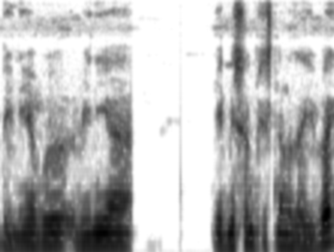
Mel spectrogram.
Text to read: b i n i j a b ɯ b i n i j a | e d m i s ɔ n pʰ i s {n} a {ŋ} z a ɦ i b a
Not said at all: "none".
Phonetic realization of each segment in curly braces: n, ŋ

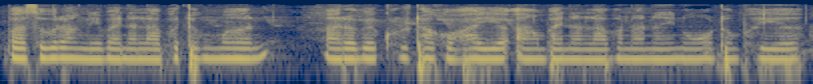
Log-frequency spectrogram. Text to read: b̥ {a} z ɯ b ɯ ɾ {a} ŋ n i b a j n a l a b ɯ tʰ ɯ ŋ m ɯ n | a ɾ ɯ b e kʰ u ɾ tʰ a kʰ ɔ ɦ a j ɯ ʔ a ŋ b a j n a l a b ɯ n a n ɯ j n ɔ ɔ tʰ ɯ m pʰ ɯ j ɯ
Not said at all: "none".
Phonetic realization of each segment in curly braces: a, a

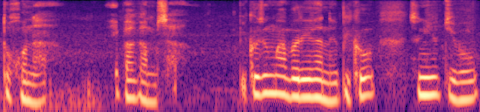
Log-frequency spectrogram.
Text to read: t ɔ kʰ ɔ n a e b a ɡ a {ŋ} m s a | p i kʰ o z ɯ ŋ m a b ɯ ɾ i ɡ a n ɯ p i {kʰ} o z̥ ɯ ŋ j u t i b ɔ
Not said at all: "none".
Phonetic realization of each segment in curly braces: none, kʰ

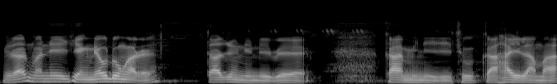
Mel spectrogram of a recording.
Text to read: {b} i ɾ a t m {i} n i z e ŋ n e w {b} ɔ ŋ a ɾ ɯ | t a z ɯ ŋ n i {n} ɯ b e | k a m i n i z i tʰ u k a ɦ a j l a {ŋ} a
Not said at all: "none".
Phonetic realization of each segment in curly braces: m, a, d, n, m

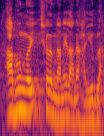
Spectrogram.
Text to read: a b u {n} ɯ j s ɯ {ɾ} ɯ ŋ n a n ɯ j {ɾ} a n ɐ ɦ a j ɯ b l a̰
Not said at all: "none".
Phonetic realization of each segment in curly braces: ŋ, l, l

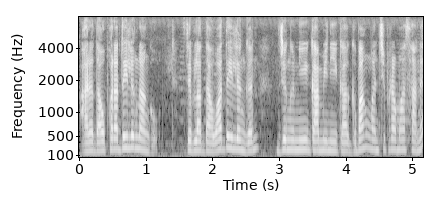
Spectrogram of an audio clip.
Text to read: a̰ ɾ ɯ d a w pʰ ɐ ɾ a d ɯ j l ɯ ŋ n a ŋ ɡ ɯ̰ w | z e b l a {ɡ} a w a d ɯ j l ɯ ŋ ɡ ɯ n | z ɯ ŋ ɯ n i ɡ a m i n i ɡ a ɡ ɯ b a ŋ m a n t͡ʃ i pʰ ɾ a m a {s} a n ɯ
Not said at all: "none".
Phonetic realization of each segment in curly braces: d, s

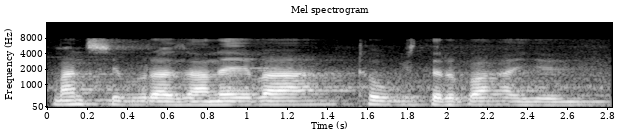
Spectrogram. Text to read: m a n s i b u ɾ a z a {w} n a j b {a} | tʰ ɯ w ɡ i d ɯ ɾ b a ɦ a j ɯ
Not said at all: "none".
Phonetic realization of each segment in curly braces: none, a

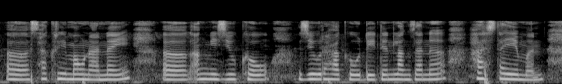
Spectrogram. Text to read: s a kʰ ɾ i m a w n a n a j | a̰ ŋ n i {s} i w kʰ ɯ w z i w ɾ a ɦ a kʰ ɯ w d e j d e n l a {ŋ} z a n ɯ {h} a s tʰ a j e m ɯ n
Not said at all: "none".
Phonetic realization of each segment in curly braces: z, ŋ, h

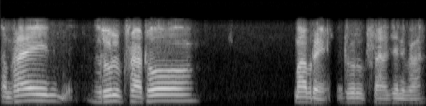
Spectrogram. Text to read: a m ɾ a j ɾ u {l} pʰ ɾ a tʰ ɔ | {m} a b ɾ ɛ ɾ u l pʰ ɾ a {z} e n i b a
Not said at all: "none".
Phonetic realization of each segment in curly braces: l, m, z

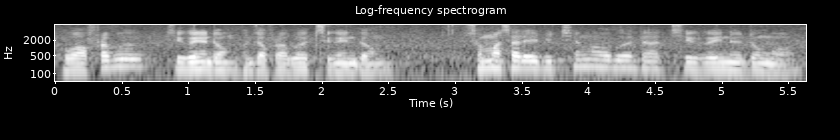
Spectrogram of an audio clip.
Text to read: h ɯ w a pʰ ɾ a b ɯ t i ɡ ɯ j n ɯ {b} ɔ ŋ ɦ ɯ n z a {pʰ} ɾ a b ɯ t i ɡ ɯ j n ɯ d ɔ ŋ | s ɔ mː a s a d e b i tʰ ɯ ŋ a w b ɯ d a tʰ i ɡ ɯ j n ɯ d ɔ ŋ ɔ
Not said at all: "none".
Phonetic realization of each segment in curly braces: d, pʰ

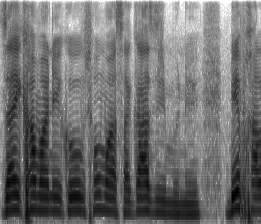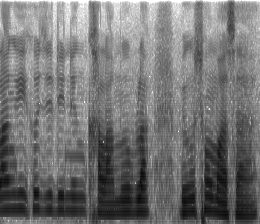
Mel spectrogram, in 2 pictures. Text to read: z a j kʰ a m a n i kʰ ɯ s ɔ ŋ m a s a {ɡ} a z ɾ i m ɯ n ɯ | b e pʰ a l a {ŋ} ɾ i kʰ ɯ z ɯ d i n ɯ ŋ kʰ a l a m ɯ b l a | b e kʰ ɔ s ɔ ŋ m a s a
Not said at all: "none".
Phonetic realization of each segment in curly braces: ɡ, ŋ

